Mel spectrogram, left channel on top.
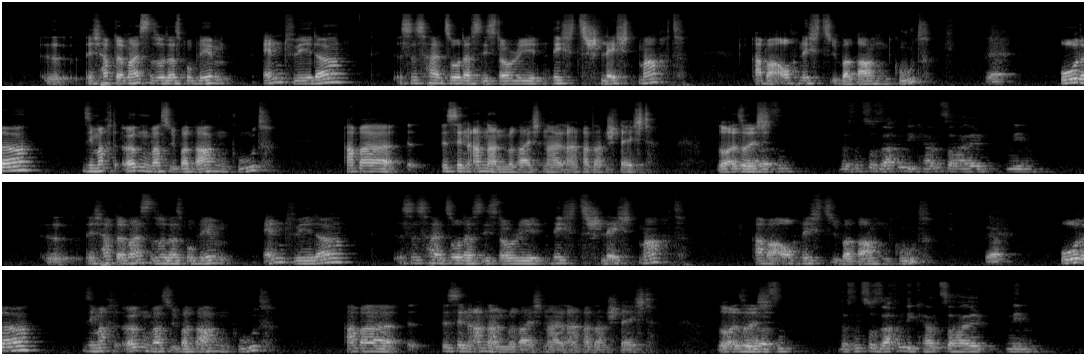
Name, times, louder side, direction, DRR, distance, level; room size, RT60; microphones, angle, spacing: voice 1, 0.4-2.2 2.6-3.4 3.9-6.8 7.5-9.3 9.9-10.0 10.6-11.1 11.6-13.5 14.2-15.0 15.2-17.3 18.0-18.5, left 3 dB, 60° left, 0.4 m, -27 dB
voice 2, 18.3-18.7 19.2-21.1, right 3 dB, 60° right, 0.6 m, -31 dB
2.4 x 2.1 x 3.6 m
head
